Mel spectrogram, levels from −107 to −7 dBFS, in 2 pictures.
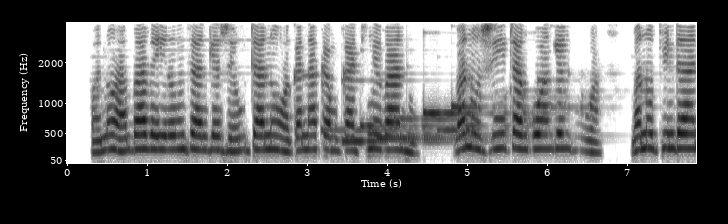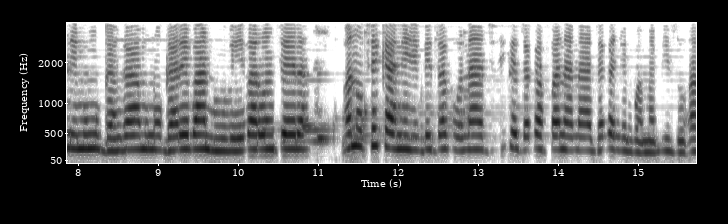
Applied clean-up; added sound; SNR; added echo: neural mask model DeepFilterNet 3.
